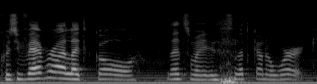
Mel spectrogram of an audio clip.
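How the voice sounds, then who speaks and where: A woman's voice: fairly high pitch, fairly even intonation, normal speed, slight background noise. A middle-aged woman from Austria, a native German speaker, giving an earnest missionary testimony with frequent laughs and restarted phrases. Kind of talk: testimony to an audience.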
